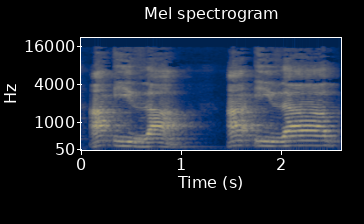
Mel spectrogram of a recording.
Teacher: അഇദാ രണ്ട് ഹംസ ഉണ്ട്, ശ്രദ്ധിക്കണം. അഇദാ ദാലിന്റെ മഖ്റജ് നാവിന്റെ അറ്റവും മേലെ മുൻപല്ലിന്റെ അറ്റവും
